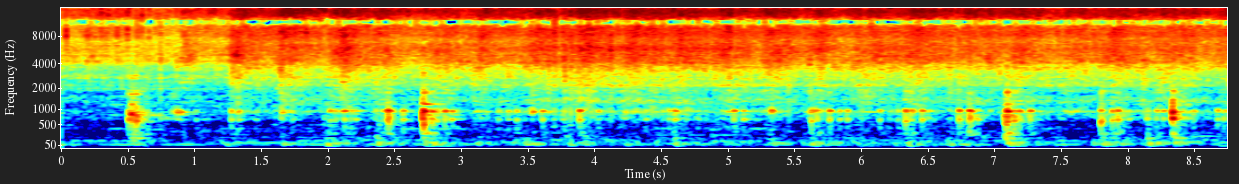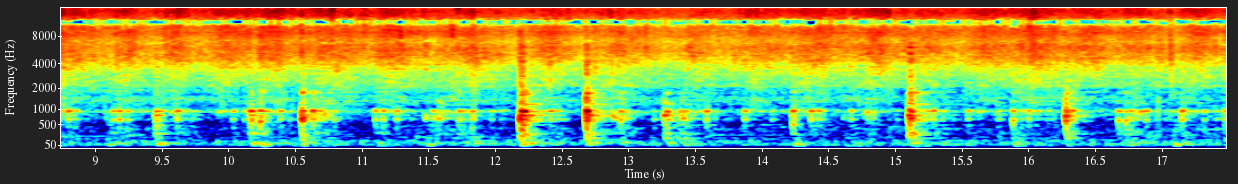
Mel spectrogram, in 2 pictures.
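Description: Ginger and garlic frying in a pan for dal curry: a continuous close sizzle with scattered sharp clicks and scrapes from stirring, steady and fairly loud throughout.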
